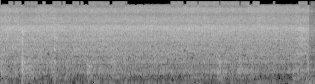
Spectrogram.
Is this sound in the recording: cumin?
yes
